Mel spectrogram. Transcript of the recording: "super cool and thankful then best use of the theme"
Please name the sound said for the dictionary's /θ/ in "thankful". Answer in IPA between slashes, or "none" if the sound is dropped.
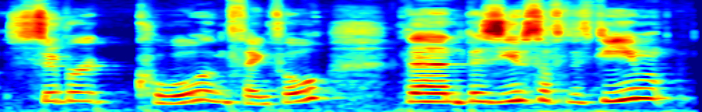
/θ/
